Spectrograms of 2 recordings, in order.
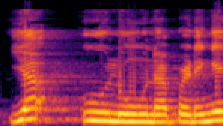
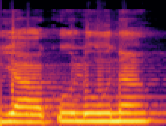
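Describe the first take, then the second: First: A sharp glottal catch comes before the k. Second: It flows smoothly with no catch before k. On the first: The speaker calls it right. "झटका दे के पढ़ेंगे" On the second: The speaker calls it wrong. "ना कि"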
